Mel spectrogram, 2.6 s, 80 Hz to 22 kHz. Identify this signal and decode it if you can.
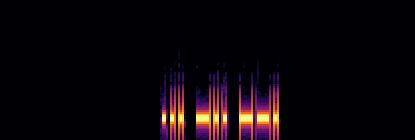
Morse code, heard as a keyed tone, about 44 wpm, 700 Hz. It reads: SDG
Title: ARRL Sections 45wpm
